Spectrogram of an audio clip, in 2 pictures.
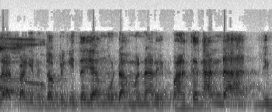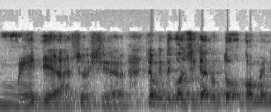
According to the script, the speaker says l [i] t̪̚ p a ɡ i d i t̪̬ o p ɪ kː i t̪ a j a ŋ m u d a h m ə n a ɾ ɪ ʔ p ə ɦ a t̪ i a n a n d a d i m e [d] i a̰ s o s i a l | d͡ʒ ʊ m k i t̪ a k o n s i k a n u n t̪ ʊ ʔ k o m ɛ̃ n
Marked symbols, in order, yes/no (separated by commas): no, yes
